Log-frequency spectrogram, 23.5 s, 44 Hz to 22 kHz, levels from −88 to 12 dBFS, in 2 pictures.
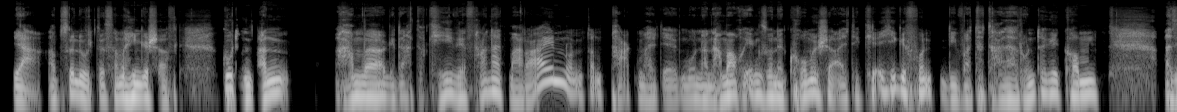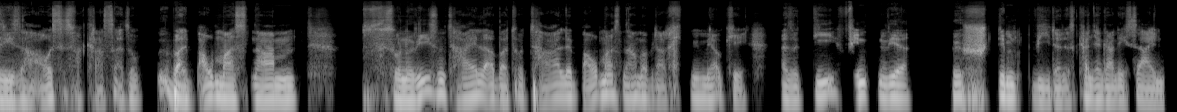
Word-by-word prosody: Ja, 80 -10 +1
absolut, 95 +3 +1
das 100 -1 -5
haben 100 - +1
wir 105 - +5
hingeschafft. 100 -4 +4 0.4
Gut - - +3
und 100 0 +2
dann 125 +5 +5 0.5
haben 100 +7 +2
wir 105 -1 +4
gedacht: 105 +1 -8
„Okay, 120 +6 -2
wir 100 -1 0
fahren 125 +7 -3
halt 130 -4 +2
mal 85 -2 -3
rein 225 - +3
und 125 -7 -5
dann - - -4
wir - - -7
parken 95 - -7
halt 90 0 -8
irgendwo.“ 90 +2 -6
Und 95 - -1
dann 90 -1 -1
haben 95 - -1
wir 115 - +6
auch 110 -3 -3
irgend 115 +3 0
so 105 - 0
'ne 105 -2 +3
komische 115 +3 +1
alte 95 +1 -7
Kirche 145 +8 -2
gefunden, 140 -2 +1
die 95 -5 -4
war 90 - -5
total 90 0 -5
heruntergekommen. 115 +4 +2 0.7
Also 85 - 0
die 85 -1 +4
sah 85 +1 -3
aus 95 +3 -2
das - - -6
war - - -12
krass. 75 +2 -9
Also 90 -1 -6 0.2
überall 90 - +4
Baumaßnahmen, 95 0 +2 0.7
so - - -3
'n 90 - +6
Riesenteil, 110 0 +1
aber 95 -3 -3
totale 105 +5 -2
Baumaßnahmen, 105 +2 -1
aber 95 -3 -4
da 85 -1 -7
dachten 95 +2 -4
wir: 95 +2 -1
„Okay, 90 -5 -6 0.3
also 90 -2 -2 0.2
die 120 +3 +2
finden 110 -1 +2
wir 105 -2 +4 0.4
bestimmt 110 -2 +3
wieder.“ 85 -2 -3
Das 85 +1 -8
kann 100 -4 0
ja 95 - 0
gar 90 -1 -1
nicht 85 0 -4
sein. 80 -4 -2
100 Hz, 185 wpm, -23 LUFS, 90-110 Hz, 0.7 s, wir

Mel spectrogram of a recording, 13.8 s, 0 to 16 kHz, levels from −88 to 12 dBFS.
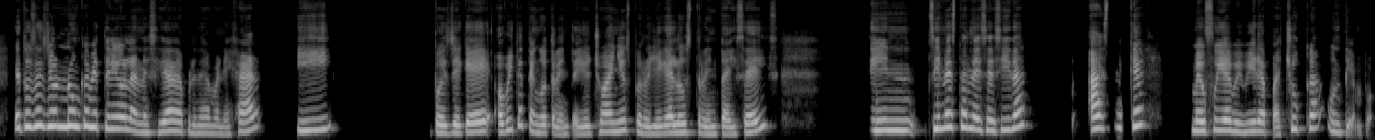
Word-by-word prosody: entonces 375 +3 +4
yo 390 0 +5
nunca 385 +1 +5
había 370 -1 +4
tenido 320 -2 +2
la 265 -4 0
necesidad 235 +4 -1
de - - +1
aprender 205 -3 -5
a - - -6
manejar 245 - -3 0.3
y 285 +5 -1 0.9
pues, 210 -2 +1
llegué, 235 +4 +2
ahorita 275 - 0
tengo 215 - -2
38 190 +3 -4
años, 250 +2 0
pero 225 -6 -2
llegué 190 +3 +1
a - - +4
los 225 0 0
36. 195 - -1 1.0
Sin 275 -2 +1
sin 315 +2 +3
esta 360 0 +3
necesidad, 290 +2 +1 0.7
hasta 325 +3 +3
qué, 390 +3 +3 0.5
me 255 -1 +4
fui 275 +2 -1
a 270 - +4
vivir 245 +1 -1
a 240 -1 -1
Pachuca 315 - -2
un 235 -3 -4
tiempo - - -9
260 Hz, 160 wpm, -24 LUFS, 220-320 Hz, 1.0 s, yo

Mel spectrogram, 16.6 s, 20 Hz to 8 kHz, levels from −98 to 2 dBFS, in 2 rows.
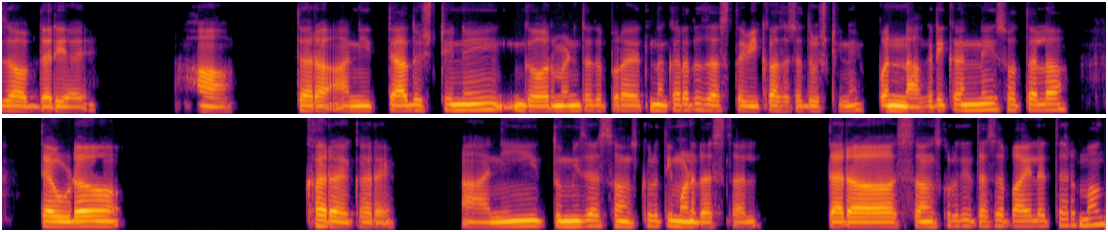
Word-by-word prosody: जबाबदारी 120 -1 0
आहे. 115 0 -5 0.9
हां, 115 -2 +1 0.5
तर 130 -1 +2
आणि 125 +1 0
त्या 130 - +3
दृष्टीने 145 - 0
गव्हर्नमेंट 125 +1 +2
तर 135 0 -5
प्रयत्न 135 +1 -1
करतचं 145 -1 -3
असतं 130 0 -7
विकासाच्या 125 0 -3
दृष्टीने 125 +1 -6 0.2
पण 130 - +4
नागरिकांनीही 140 +6 0
स्वतःला 145 +1 -2 0.7
तेवढं 135 0 +6 1.4
खरंय-खरंय. 130 -4 +1 0.5
आणि 265 - +2
तुम्ही 135 0 +4
जर 145 +1 -1
संस्कृती 140 +1 -3
म्हणत 130 -2 +3
असताल 125 - -6 0.6
तर 125 -1 +3
अ, 125 0 +5
संस्कृती 135 +4 -4
तसं 140 +2 -5
पाहिलं 140 0 -2
तर 160 0 -6
मग 170 +4 -3
135 Hz, 115 wpm, -22 LUFS, 125-145 Hz, 1.4 s, तेवढं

